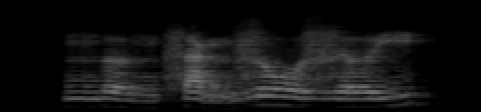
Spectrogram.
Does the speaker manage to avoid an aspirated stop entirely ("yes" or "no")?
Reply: yes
